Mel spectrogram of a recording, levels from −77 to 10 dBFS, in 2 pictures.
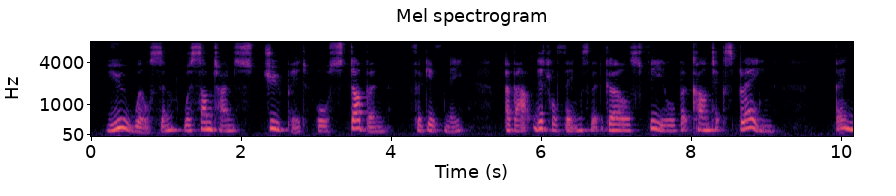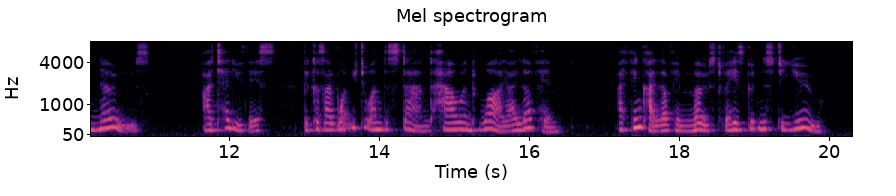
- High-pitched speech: Yes, high, 200 Hz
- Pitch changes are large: No, average, 4.3 semitones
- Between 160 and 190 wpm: No, average, 140 wpm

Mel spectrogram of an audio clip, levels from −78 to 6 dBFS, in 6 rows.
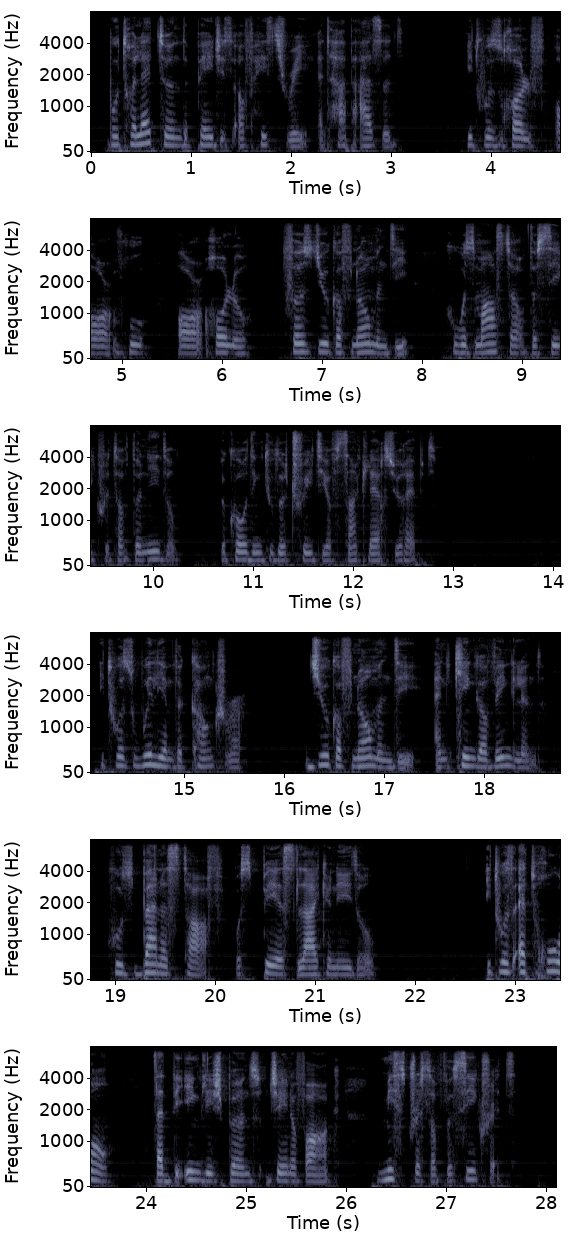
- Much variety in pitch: No, average, 2.9 semitones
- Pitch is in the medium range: Yes, medium, 160 Hz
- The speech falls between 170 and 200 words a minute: No, average, 150 wpm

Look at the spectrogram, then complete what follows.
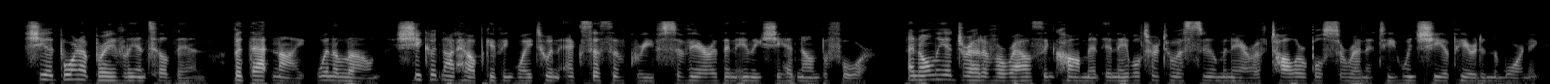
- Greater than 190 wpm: Yes, average, 200 wpm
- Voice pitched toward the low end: No, medium, 175 Hz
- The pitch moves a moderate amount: No, narrow, 2.0 semitones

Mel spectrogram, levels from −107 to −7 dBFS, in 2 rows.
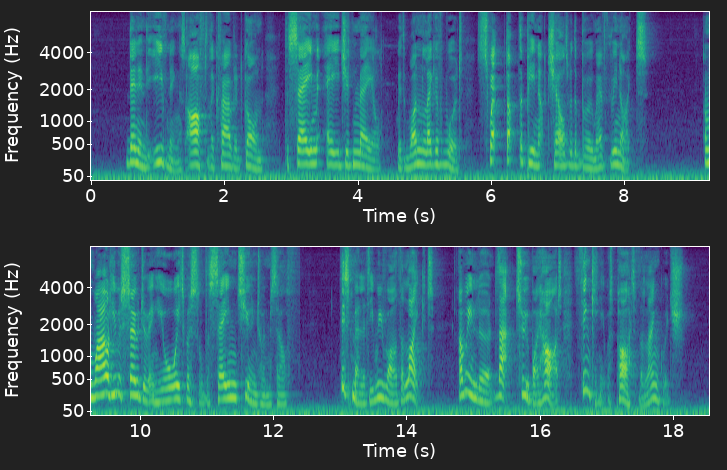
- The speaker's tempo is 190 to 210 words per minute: Yes, average, 195 wpm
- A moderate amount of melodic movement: No, wide, 5.7 semitones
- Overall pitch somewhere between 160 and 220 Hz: Yes, medium, 185 Hz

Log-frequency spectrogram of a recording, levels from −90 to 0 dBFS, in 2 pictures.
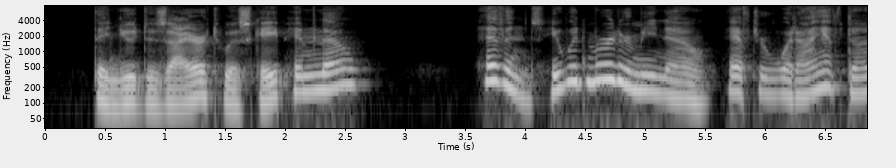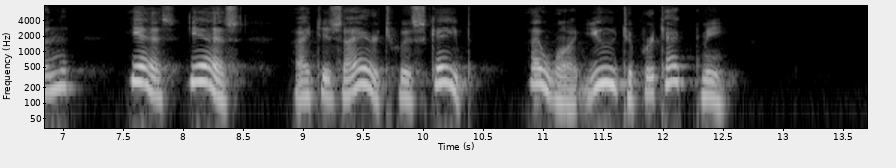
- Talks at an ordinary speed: No, slow, 130 wpm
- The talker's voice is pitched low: No, medium, 160 Hz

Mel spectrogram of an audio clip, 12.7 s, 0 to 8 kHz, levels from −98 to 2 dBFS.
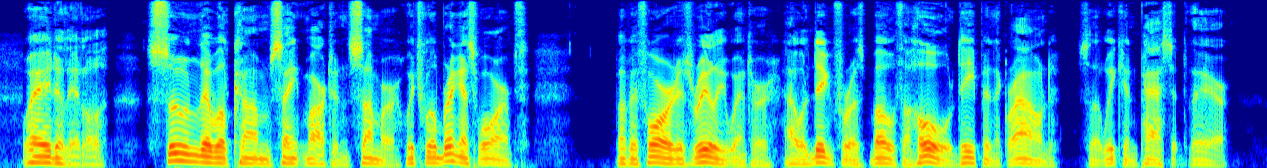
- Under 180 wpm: No, average, 185 wpm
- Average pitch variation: Yes, average, 4.0 semitones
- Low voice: Yes, very low, 85 Hz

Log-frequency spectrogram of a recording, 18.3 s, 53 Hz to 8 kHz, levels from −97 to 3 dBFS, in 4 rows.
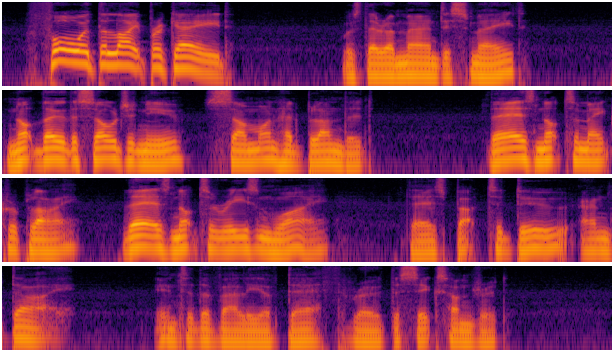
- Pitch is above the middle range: No, low, 105 Hz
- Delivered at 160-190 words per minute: No, average, 140 wpm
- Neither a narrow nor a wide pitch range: Yes, average, 4.2 semitones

